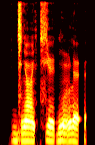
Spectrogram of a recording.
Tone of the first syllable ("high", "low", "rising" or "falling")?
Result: low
